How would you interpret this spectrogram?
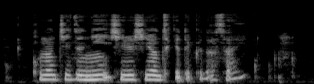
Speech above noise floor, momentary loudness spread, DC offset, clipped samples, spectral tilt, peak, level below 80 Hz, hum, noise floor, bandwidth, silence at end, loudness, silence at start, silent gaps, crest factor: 27 dB; 12 LU; under 0.1%; under 0.1%; -3.5 dB/octave; -8 dBFS; -68 dBFS; none; -49 dBFS; 11.5 kHz; 0.3 s; -22 LUFS; 0.35 s; none; 16 dB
